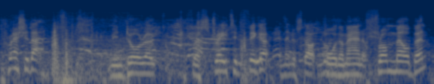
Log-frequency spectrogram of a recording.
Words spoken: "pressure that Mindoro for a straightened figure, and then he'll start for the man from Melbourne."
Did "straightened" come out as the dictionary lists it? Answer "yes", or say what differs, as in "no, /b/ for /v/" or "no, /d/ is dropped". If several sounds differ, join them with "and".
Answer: no, /n/ is dropped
